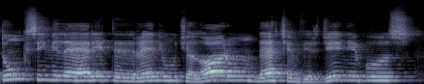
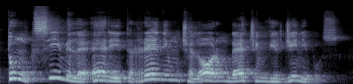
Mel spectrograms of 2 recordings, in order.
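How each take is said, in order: First: It is read hesitantly, with doubt. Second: It is read confidently, with expressive intonation. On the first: The speaker calls it wrong. "Eu não posso ler assim, ... com dúvida aqui, não vai funcionar" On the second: The speaker calls it right. "ao buscá-la eu começo a notar as nuances do texto"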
